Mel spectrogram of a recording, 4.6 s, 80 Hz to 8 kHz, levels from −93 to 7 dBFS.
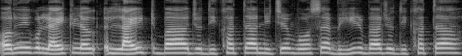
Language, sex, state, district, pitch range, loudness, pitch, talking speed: Bhojpuri, female, Uttar Pradesh, Gorakhpur, 225-245 Hz, -18 LUFS, 235 Hz, 195 wpm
